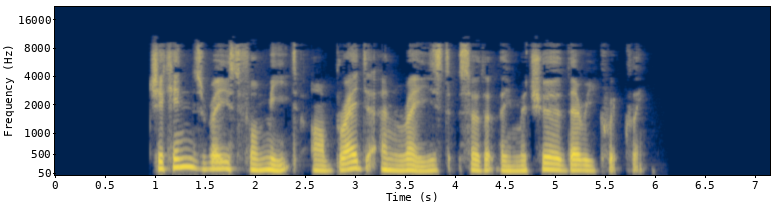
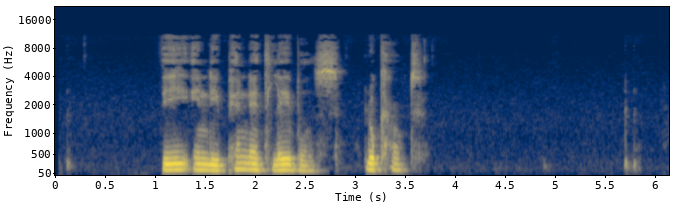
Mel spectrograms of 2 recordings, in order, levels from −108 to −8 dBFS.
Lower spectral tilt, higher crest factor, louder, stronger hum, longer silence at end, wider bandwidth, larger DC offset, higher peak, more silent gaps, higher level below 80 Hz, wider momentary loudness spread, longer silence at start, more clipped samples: second, -5.5 dB/octave vs -7 dB/octave; about the same, 18 dB vs 20 dB; first, -19 LUFS vs -22 LUFS; neither; second, 1.3 s vs 2.5 s; second, 9.4 kHz vs 11 kHz; neither; about the same, -2 dBFS vs -4 dBFS; neither; first, -56 dBFS vs -64 dBFS; second, 10 LU vs 13 LU; about the same, 0.95 s vs 1.05 s; neither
